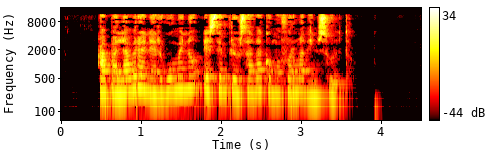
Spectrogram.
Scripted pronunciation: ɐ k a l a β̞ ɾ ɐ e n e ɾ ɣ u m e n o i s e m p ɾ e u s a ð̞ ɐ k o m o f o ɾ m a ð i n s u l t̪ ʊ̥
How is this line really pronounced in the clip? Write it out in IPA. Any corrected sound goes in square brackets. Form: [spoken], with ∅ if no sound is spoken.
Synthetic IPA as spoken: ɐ [p] a l a β̞ ɾ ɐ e n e ɾ ɣ u m e n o [ɛ] s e m p ɾ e u s a ð̞ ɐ k o m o f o ɾ m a ð i n s u l t̪ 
